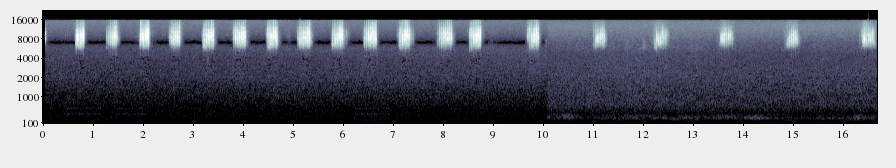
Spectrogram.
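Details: Siberian straw grasshopper, Euchorthippus pulvinatus, in Fülöphaza, Hungary, on 17 July 2022: short buzzy high-pitched chirps repeated steadily about every two-thirds of a second, the spacing widening later, over a quiet background.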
